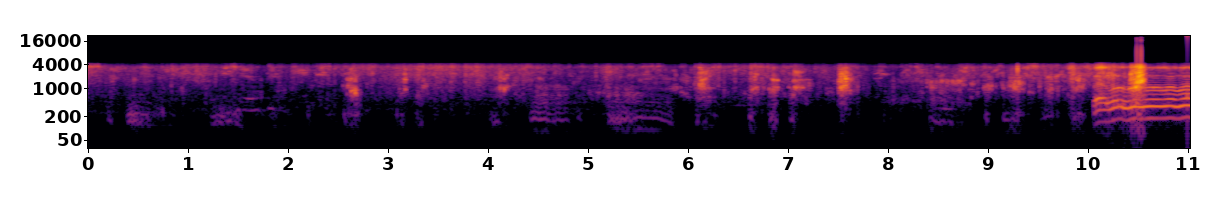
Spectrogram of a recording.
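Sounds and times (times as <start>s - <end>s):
dogs growling: 0.0s - 1.8s, 4.0s - 11.0s
dogs snapping and yelping: 5.9s - 10.7s.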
